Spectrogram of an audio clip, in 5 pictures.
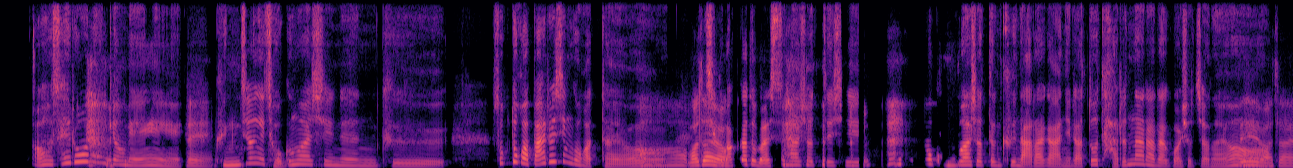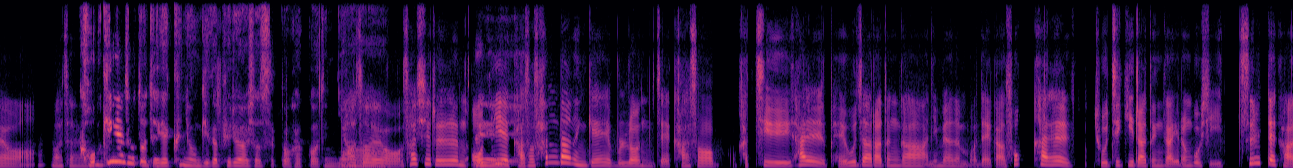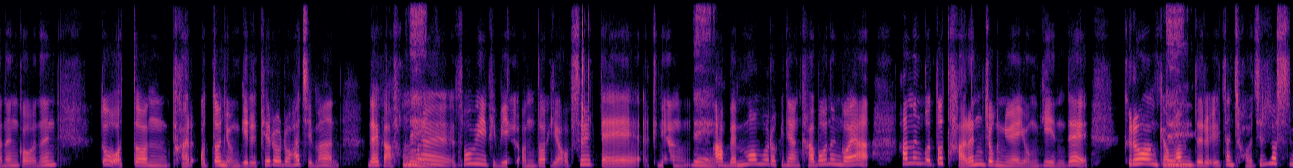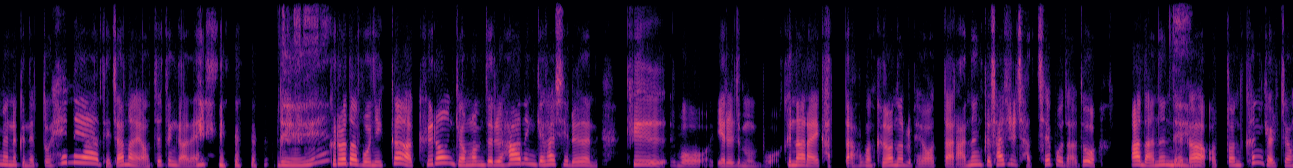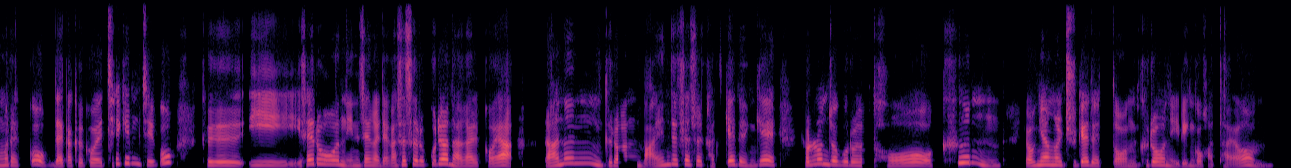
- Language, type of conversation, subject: Korean, podcast, 한 번의 용기가 중요한 변화를 만든 적이 있나요?
- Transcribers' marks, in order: laugh; tapping; laugh; other background noise; laugh; in English: "마인드셋을"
